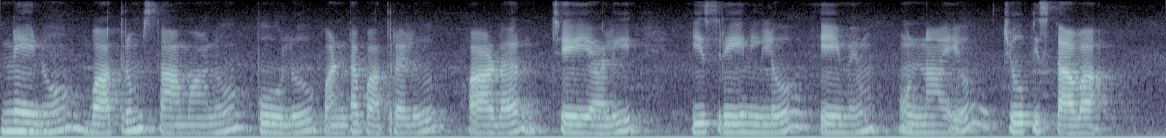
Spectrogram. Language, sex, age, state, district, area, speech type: Telugu, female, 30-45, Telangana, Karimnagar, rural, read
